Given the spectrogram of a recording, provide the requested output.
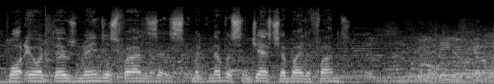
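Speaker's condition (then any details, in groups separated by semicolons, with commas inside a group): No condition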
